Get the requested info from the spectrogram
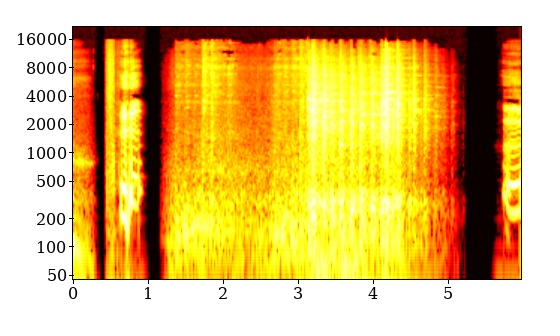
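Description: Train sound effect: a speeding train rushing along the tracks with a quick rhythmic clatter of wheels. It builds up just over a second in, runs for about four seconds and stops. Short vocal sounds come in the first second, and a voice starts near the end.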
